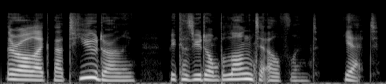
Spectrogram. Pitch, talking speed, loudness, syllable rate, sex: 210 Hz, 200 wpm, -17 LUFS, 6.2 syllables/s, female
